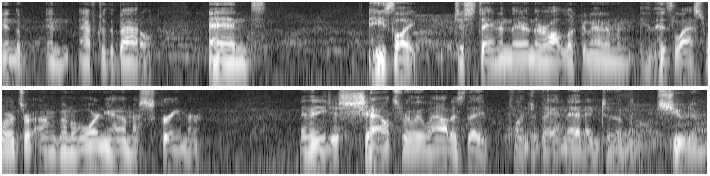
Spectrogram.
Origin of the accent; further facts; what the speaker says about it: Morristown, Tennessee, United States; about 10 or 11 houses up on Morningside Drive, where I grew up at in Morristown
